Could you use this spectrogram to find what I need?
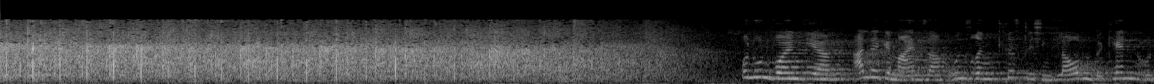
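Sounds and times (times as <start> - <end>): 
audience applause: 0.0 - 7.1
speech: 7.9 - 11.5.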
